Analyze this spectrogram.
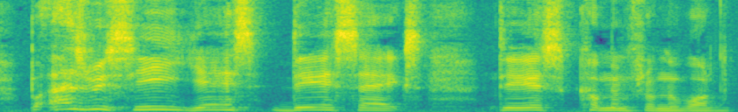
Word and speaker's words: Deus Ex: deus ex and then he goes on to dsex no it's definitely deus ex as in deus ex machina so he's i think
